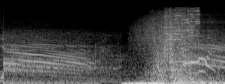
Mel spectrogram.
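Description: Dramatic gameshow suspense sound effect: several falling tones glide down together, then a sudden loud crashing hit with a shattering ring about a second and a quarter in.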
